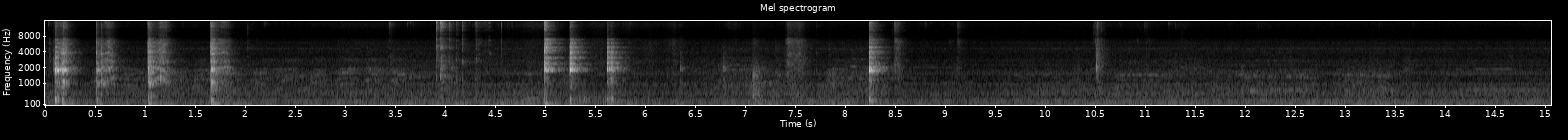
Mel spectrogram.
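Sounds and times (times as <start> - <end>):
metal spoon clinking on plate: 3.9 - 5.9.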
